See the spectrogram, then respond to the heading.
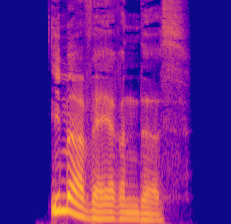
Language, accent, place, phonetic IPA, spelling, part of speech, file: German, Germany, Berlin, [ˈɪmɐˌvɛːʁəndəs], immerwährendes, adjective, De-immerwährendes.ogg
- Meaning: strong/mixed nominative/accusative neuter singular of immerwährend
